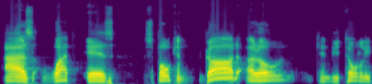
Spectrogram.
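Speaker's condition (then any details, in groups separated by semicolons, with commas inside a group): No condition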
